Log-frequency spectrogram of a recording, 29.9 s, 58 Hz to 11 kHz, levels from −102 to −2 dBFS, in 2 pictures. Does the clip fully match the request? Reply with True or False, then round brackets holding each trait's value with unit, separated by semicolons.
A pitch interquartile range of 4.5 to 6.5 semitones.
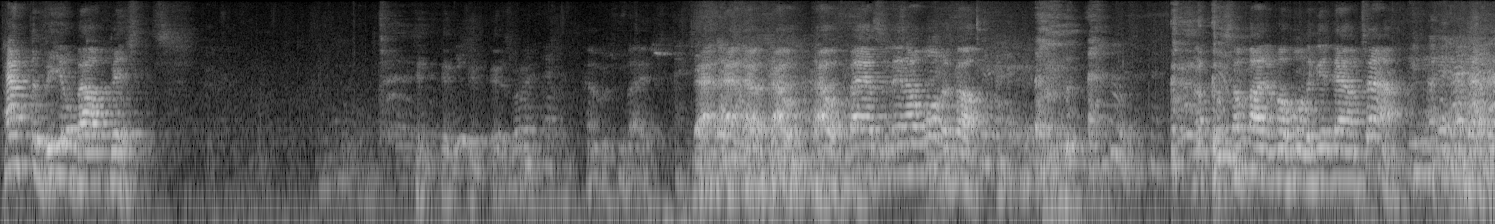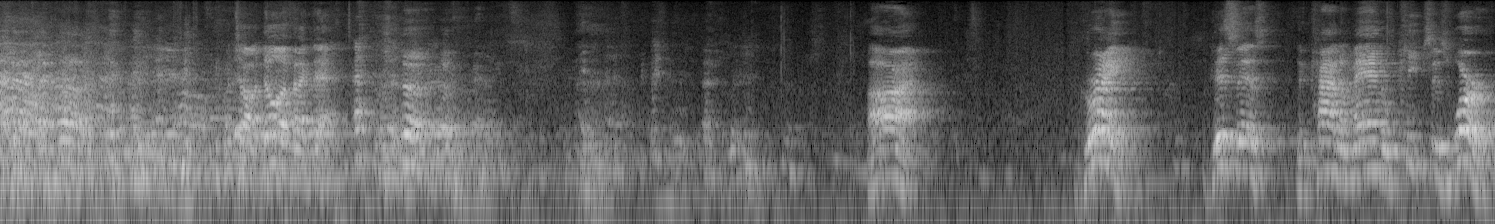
True (4.8 semitones)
